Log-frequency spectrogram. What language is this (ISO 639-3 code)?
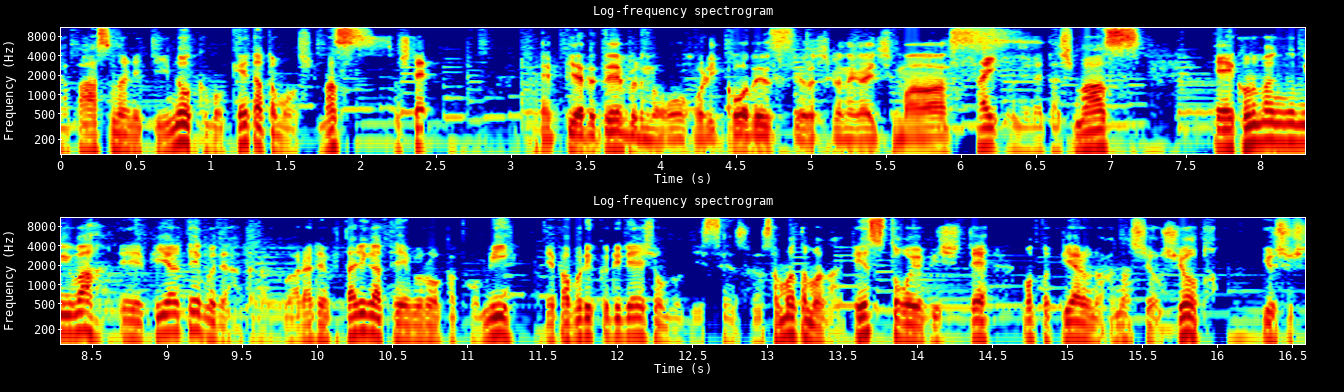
jpn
